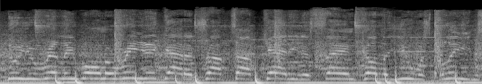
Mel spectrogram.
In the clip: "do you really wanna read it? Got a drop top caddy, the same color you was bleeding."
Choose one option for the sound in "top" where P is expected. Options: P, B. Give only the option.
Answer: P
